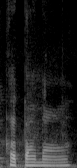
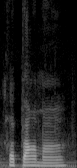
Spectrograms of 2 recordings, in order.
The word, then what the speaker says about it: katana: So, I'm going to guess in English you can just like stress the second stress the second syllable.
